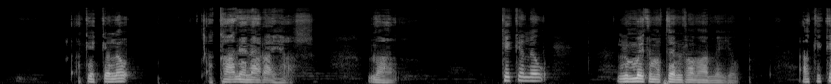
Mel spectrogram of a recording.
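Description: The encoder has likely used HE-AAC compression at a low rate, which fits a bitrate near 20 kbps, for the whole clip. Only the lower spectrum is properly coded, and the treble is rebuilt by copying lower bands upward under a coarse envelope. The damage is plainly audible: the speech keeps a rebuilt top, but its s sounds come out gritty, metallic or lispy, and there is nothing above 14.9 kHz.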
